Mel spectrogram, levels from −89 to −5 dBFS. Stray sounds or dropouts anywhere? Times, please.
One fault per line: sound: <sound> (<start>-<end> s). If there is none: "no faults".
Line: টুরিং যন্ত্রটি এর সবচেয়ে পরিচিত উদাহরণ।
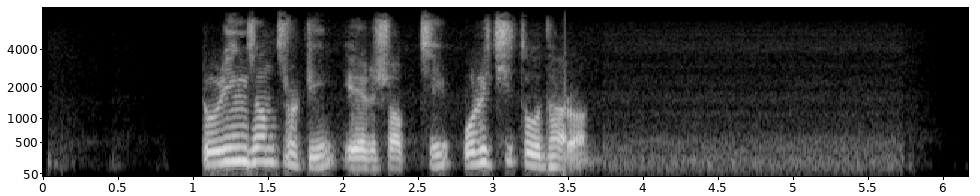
no faults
